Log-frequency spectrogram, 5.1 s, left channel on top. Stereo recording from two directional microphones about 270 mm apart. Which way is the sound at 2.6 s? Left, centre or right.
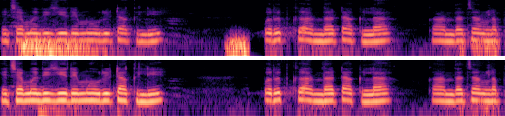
Right.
